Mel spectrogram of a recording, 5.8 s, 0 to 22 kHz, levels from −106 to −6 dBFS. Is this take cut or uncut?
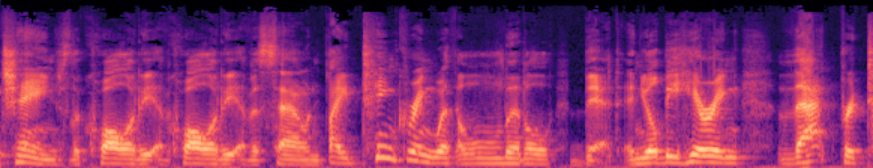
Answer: cut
